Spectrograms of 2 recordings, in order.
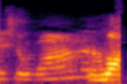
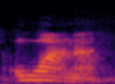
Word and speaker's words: Juana: Did you say Joanna? Juana. Juana. It's Juana.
